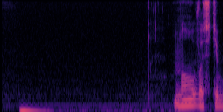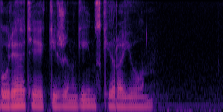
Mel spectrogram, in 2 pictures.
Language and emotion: Russian, sad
